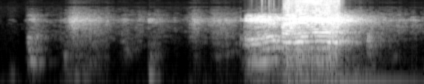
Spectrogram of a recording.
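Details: Goats of Anarchy sanctuary, indoors at the birth of rescued doe Maybel's four kids: short soft bleats and rustling, then a loud, strained, harsh bleat with a noisy burst over it.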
